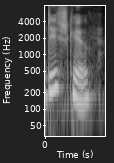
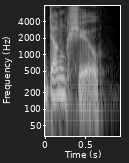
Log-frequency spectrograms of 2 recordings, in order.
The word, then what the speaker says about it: Dushku: Elisha Dushku. – Dushku? – I think her last name's Dushku. – I've been pronouncing it wrong my entire life. I've been saying Dunkshu, which is probably not right.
